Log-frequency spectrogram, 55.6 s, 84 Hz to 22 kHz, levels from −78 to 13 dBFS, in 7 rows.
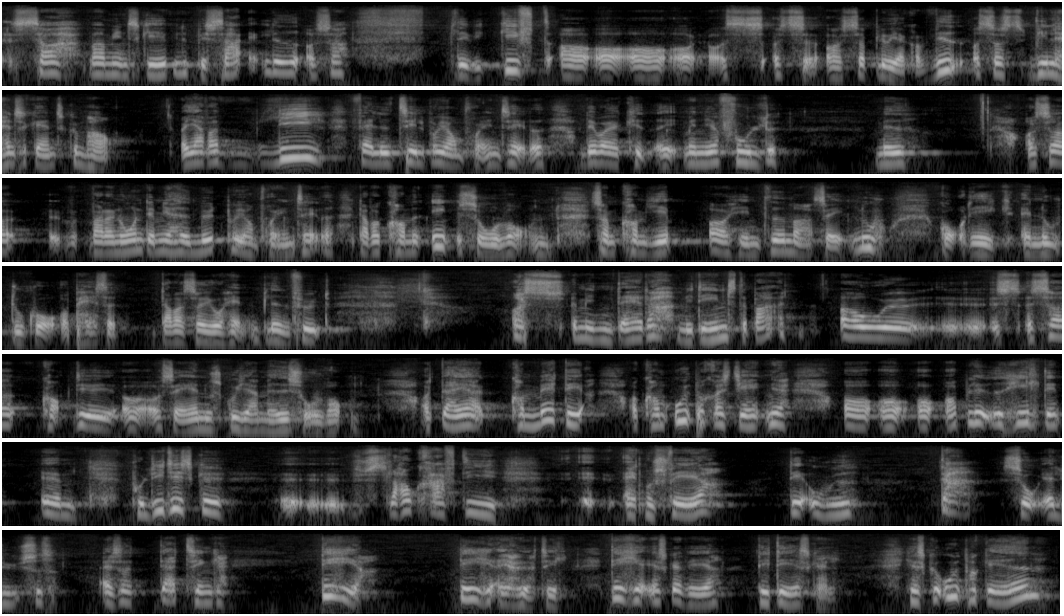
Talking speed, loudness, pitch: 180 wpm, -23 LUFS, 345 Hz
